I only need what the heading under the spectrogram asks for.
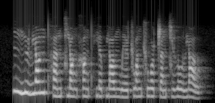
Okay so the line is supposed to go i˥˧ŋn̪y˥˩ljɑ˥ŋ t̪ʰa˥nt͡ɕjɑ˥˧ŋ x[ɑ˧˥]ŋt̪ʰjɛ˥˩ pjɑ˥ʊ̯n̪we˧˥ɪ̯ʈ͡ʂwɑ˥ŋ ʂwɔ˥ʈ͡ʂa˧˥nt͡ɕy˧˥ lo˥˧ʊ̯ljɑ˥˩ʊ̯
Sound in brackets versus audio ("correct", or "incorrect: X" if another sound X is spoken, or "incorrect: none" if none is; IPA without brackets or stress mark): incorrect: ɑ˥˧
